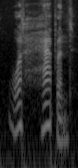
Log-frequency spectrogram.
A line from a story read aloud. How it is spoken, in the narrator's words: mumbled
